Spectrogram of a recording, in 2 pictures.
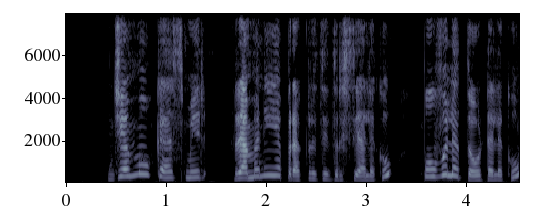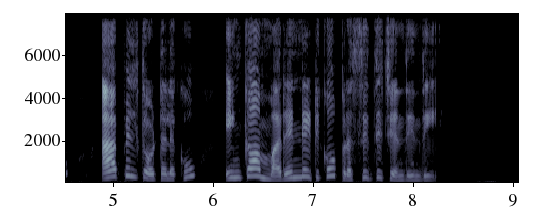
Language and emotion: Telugu, neutral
